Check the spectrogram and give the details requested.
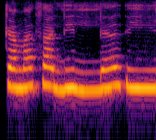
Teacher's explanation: لام کو ہم لام کے ساتھ ملا دیں گے، حمزۃ الوصل ہمارا ڈراپ ہو جائے گا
